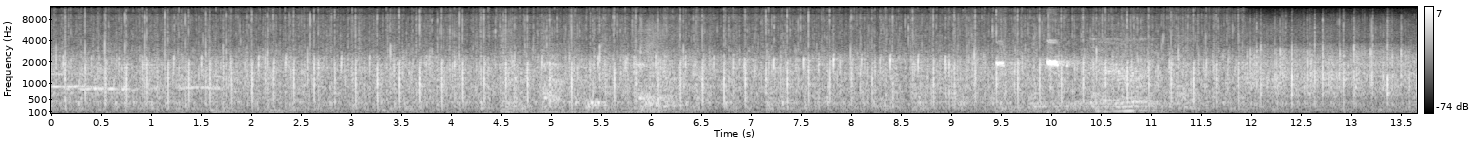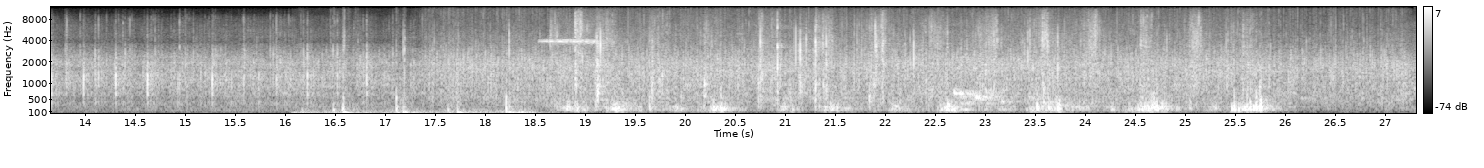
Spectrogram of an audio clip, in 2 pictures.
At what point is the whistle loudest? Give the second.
10 s.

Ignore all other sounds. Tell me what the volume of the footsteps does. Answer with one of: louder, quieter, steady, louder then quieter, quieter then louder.
louder.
